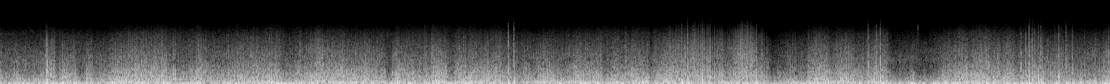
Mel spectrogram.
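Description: Wind rushes loudly past close by.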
